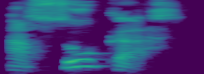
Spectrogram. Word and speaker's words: açúcar: The only exception is when the word has a diacritic to indicate the stressed syllable, as in açúcar, repórter, mártir.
